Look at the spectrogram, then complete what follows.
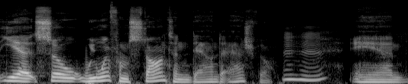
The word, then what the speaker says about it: Staunton: Is that how you pronounce it, Staunton? Yeah, it's Staunton.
